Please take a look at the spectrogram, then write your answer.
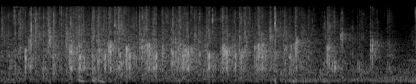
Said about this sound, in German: Ihr Applaus bitte für meine Gäste Ivan Krastev und Stephen Holmes.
